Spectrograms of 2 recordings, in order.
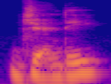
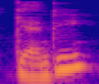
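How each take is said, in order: First: The name begins with a soft G sound. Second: The name begins with a hard G sound. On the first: The speaker calls it wrong. "not Gendy" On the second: The speaker calls it right. "It's a hard G"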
